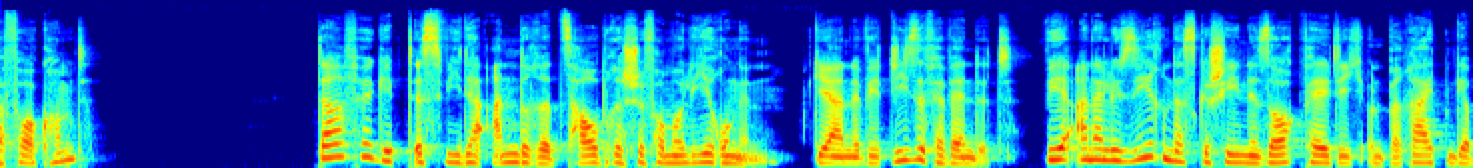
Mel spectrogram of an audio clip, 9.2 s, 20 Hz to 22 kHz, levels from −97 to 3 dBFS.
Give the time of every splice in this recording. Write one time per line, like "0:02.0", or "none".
0:05.0
0:06.4

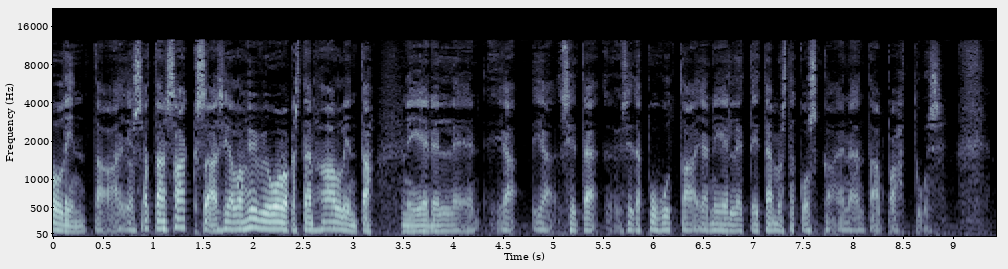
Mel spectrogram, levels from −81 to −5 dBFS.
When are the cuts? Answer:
0:00.9
0:02.6
0:03.5
0:05.6

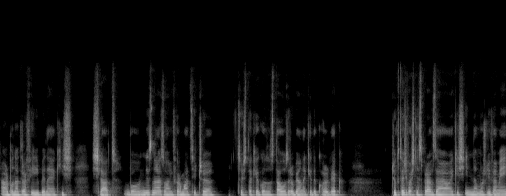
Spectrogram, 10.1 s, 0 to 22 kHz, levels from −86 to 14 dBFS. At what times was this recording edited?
0:04.6

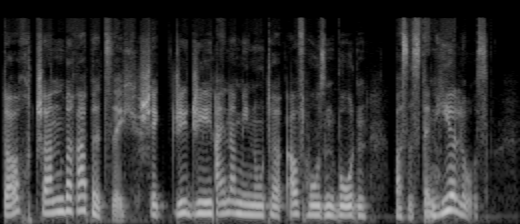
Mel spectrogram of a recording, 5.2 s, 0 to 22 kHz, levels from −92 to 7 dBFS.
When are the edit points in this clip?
0:01.7
0:02.1
0:03.1

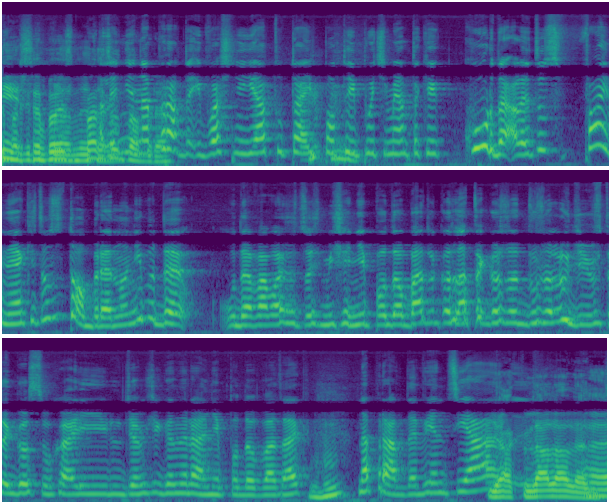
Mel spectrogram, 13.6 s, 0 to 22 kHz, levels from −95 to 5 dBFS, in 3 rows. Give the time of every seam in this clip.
none

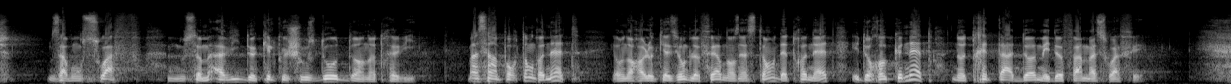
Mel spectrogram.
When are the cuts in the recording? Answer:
0:01.7
0:05.4
0:07.4

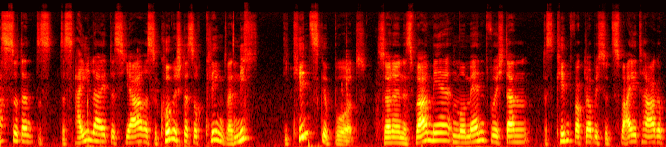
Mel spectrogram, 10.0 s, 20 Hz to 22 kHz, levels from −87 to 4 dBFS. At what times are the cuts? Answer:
0:01.1
0:03.5
0:05.6
0:06.8
0:08.0

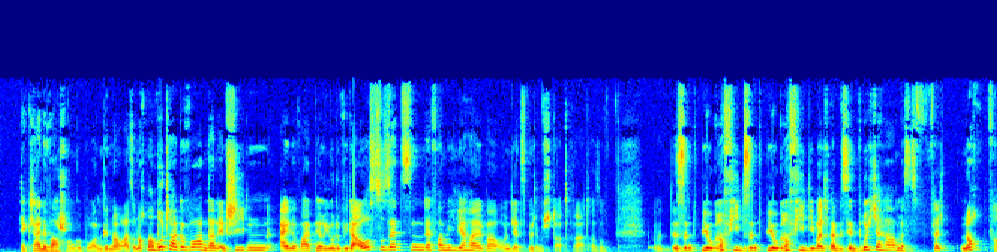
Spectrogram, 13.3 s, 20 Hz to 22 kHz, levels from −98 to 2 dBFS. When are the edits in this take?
0:07.1
0:09.9

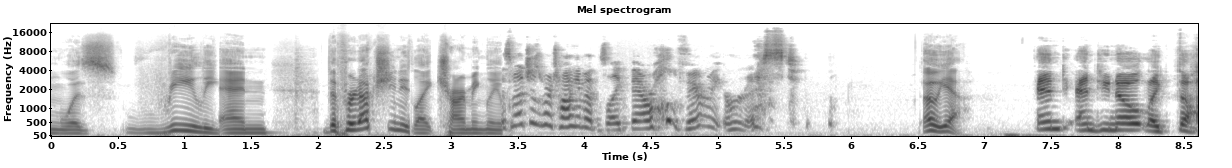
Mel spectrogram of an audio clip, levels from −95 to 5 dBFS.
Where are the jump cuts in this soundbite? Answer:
0:01.3
0:02.7
0:03.4
0:04.1

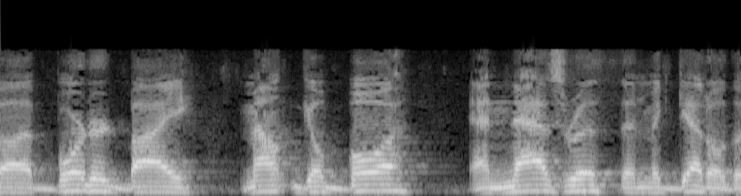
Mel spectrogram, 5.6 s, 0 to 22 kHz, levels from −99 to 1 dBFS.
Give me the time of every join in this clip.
none

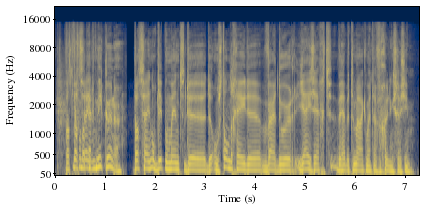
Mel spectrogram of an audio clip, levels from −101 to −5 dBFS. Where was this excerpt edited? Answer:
0:01.4
0:02.6

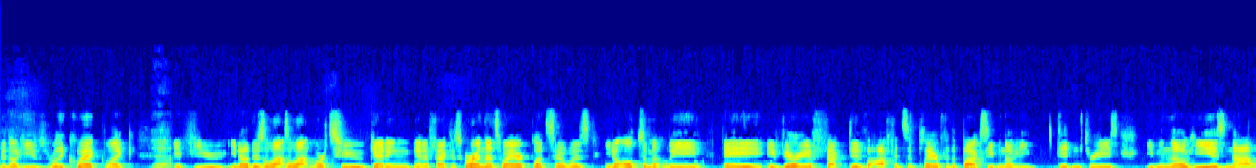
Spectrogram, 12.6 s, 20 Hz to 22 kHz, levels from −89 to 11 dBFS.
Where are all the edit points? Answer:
0:02.8
0:04.1
0:05.9
0:07.1
0:10.8

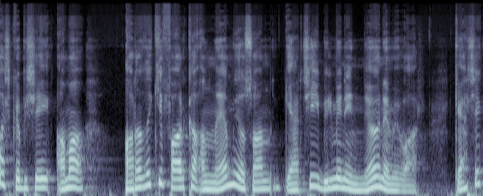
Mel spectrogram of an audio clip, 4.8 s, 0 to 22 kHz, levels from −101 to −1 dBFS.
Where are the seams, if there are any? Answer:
none

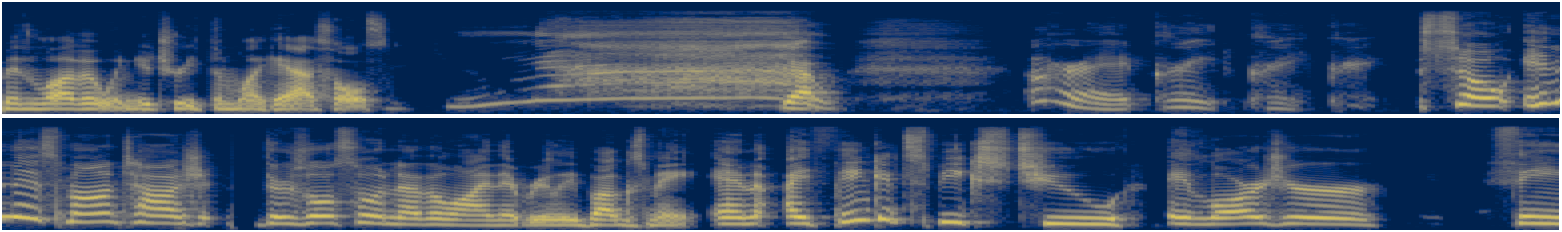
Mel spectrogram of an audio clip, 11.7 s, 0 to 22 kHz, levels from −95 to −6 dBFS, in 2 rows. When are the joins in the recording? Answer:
0:01.5
0:04.3
0:05.2
0:10.1

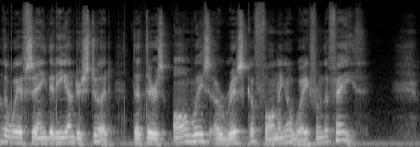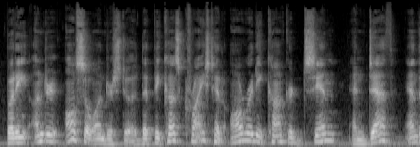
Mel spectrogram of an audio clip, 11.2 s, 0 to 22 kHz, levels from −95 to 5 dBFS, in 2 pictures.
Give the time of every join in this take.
0:10.2

